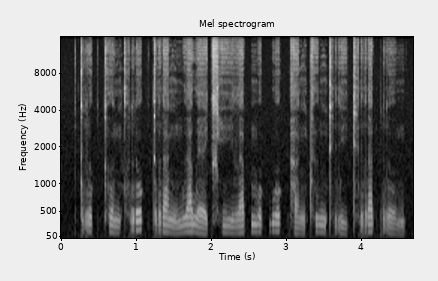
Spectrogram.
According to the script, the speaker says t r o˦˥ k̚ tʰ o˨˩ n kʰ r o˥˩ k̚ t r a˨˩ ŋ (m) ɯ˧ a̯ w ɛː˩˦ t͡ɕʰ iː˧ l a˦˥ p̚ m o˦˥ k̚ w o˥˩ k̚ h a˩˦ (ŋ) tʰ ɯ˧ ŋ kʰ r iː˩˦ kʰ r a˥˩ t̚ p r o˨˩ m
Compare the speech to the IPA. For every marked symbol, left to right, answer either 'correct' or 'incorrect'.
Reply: correct, correct

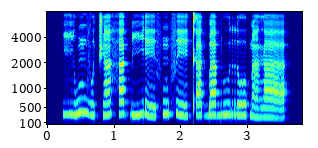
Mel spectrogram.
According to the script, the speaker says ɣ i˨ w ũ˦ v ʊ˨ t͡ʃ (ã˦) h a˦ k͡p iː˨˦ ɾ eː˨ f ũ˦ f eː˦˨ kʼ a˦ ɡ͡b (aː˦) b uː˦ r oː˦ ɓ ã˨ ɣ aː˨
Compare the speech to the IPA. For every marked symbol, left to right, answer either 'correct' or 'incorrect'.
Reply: incorrect, incorrect

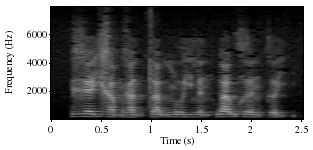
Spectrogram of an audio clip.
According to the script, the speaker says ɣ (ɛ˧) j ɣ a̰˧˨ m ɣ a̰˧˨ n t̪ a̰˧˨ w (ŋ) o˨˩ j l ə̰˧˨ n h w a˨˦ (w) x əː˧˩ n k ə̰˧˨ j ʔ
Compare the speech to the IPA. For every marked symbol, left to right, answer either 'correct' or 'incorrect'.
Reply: correct, correct, correct

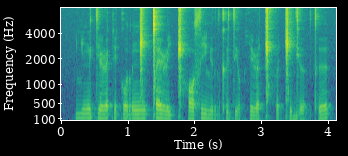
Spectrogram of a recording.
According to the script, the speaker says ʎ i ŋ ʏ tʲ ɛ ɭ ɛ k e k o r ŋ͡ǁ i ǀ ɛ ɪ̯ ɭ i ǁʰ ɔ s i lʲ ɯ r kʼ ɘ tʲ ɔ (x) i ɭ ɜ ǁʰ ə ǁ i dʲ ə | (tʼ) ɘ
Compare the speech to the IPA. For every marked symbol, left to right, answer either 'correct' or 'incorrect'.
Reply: incorrect, correct

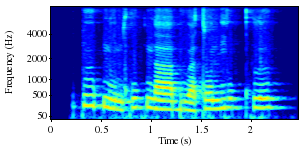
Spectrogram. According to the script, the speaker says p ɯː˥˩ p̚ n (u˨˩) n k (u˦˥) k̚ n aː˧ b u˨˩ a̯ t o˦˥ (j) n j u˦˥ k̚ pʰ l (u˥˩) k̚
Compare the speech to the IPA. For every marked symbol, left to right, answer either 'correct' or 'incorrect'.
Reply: correct, correct, incorrect, incorrect

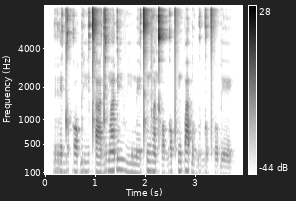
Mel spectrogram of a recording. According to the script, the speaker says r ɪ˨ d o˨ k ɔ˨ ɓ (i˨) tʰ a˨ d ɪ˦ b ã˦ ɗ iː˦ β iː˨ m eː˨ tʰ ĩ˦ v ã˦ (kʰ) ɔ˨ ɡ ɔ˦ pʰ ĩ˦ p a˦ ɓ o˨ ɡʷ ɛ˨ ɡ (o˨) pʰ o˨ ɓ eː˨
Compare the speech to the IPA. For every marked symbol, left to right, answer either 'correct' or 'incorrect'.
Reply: incorrect, correct, correct

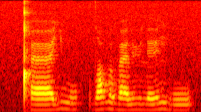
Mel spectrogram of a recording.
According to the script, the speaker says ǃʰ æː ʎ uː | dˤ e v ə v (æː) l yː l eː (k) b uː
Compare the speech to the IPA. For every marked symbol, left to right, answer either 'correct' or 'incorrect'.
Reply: correct, incorrect

